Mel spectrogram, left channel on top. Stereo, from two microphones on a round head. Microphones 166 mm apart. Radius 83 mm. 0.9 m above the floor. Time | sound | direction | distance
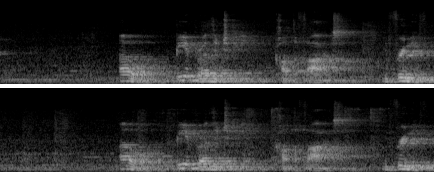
1.2 | a man speaking | 60° left (ahead or behind) | 2.5 m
